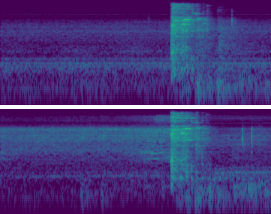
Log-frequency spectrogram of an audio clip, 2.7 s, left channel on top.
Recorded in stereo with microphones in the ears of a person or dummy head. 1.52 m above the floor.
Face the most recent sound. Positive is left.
turn(degrees=-40)  # may be behind; listen again after turning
